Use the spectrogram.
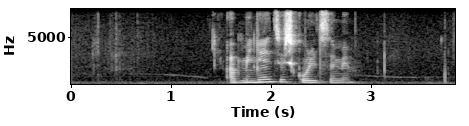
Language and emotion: Russian, neutral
